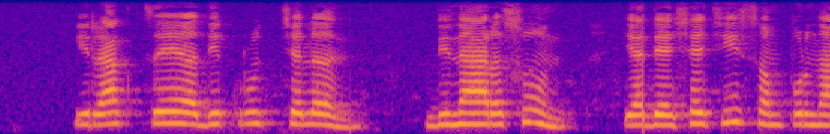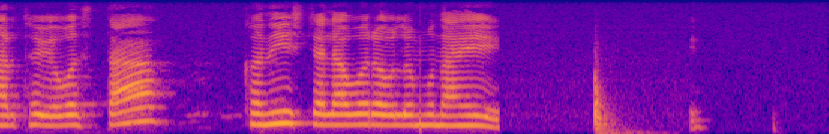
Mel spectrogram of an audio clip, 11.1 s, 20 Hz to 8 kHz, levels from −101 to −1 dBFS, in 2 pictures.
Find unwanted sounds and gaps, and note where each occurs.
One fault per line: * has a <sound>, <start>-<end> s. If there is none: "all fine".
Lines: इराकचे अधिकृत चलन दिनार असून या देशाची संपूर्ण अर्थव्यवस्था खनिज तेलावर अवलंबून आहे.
* has a thud, 9.5-10.1 s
